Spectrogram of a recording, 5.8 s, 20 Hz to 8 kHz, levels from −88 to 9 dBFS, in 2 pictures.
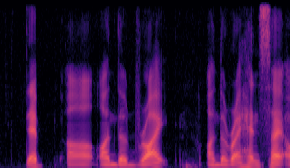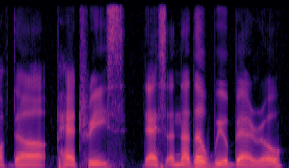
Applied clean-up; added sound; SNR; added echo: none; none; none; none.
